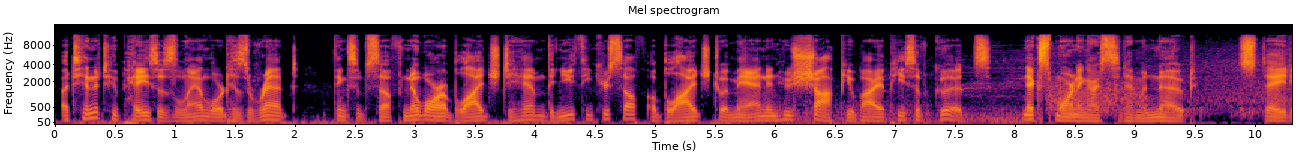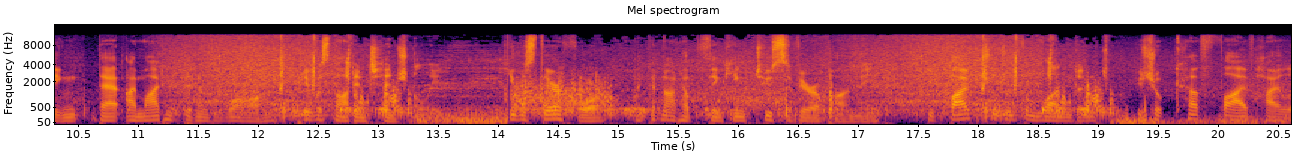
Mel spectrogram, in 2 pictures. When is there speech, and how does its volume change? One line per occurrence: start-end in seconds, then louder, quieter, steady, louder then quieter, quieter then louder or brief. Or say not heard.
0.1-20.5 steady.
